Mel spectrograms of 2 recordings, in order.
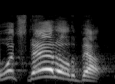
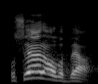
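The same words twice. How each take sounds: First: Loud, high cry of disbelief; a shouted what's that all about; exasperated shout. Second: Said in the usual way. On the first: Acted. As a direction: shout it out in mock bewilderment. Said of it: "you go".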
